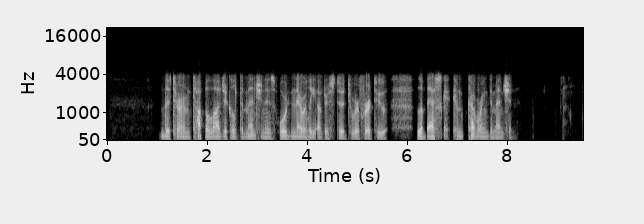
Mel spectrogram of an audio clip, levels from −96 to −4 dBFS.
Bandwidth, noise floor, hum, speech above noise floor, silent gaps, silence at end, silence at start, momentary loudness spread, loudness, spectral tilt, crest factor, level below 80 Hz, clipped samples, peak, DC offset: 4.4 kHz; -85 dBFS; none; 55 dB; none; 0.4 s; 1.1 s; 8 LU; -30 LUFS; -9 dB/octave; 24 dB; -52 dBFS; under 0.1%; -6 dBFS; under 0.1%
